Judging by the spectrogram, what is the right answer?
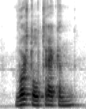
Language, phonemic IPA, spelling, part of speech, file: Dutch, /ˈwɔrtəlˌtrɛkə(n)/, worteltrekken, verb, Nl-worteltrekken.ogg
- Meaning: to find a root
